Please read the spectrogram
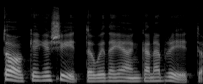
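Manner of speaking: ordinary talk, nothing marked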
